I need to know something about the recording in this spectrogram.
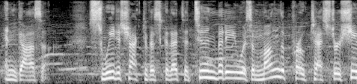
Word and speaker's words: Thunberg: Swedish activist Greta Thunberg was among the protesters.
